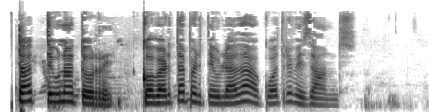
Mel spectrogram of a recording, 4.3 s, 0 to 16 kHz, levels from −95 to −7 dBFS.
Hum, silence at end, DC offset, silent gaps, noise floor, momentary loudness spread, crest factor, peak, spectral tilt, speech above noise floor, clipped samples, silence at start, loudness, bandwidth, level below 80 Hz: none; 0.8 s; under 0.1%; none; -53 dBFS; 13 LU; 18 dB; 0 dBFS; -3 dB/octave; 36 dB; under 0.1%; 0.2 s; -17 LUFS; 11.5 kHz; -50 dBFS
